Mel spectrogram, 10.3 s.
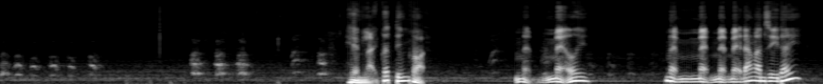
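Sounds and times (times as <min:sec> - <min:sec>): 
black dog barking loudly and insistently: 0:00.0 - 0:01.4, 0:02.4 - 0:04.3, 0:06.1 - 0:06.4, 0:07.3 - 0:08.4
speech: 0:04.3 - 0:05.4, 0:06.4 - 0:07.4, 0:08.3 - 0:10.1.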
